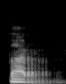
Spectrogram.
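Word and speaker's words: בר: rest sebelah kanan ya Be dan rest itu kalau dijadiin satu itu bacanya bar bar itu adalah Son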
